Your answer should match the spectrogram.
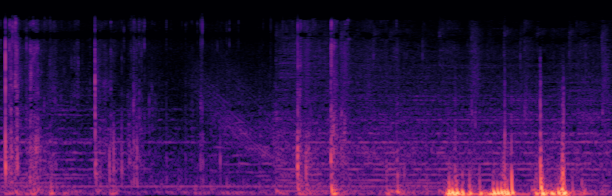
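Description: Handling noise of a phone being picked up: scattered knocks and clicks, then heavy rumbling thumps on the microphone near the end. Faint background music runs underneath.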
